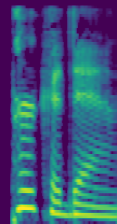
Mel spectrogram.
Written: percodan

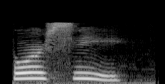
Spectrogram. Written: four-by-two

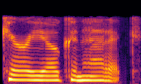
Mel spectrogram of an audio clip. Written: karyokinetic

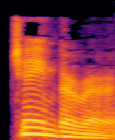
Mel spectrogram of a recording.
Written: chamberer

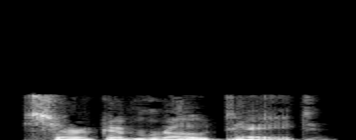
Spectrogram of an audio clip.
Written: circumrotatory

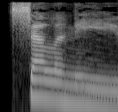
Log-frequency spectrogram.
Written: celanese

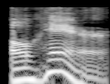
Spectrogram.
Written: O'Hare

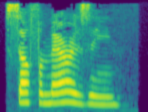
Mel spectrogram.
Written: sulfamerazine

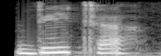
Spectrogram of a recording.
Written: dita

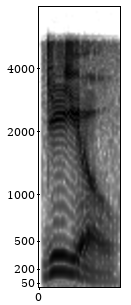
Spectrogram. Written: guyot

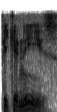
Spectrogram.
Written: Pekingese

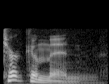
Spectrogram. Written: Turkoman

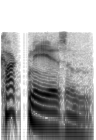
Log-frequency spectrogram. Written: cockneyism

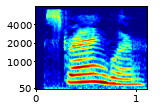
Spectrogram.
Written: strangler

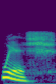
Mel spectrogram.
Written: whish

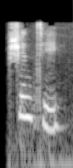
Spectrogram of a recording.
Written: shinty

